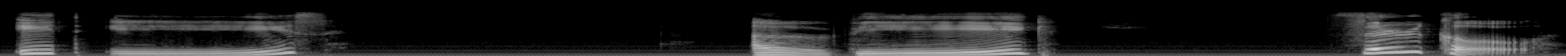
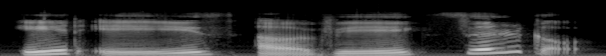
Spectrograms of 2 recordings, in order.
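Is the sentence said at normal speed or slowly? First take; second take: slowly; normal. First: The sentence is said slowly. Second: The sentence is said at a normal speed.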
